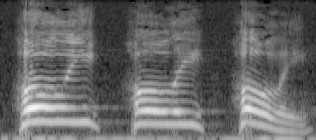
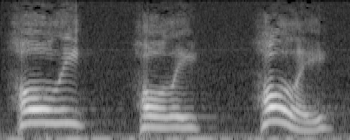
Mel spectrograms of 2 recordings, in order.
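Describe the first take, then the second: First: Loud ringing proclamation of holy; crying out. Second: Said in the usual way. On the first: Acted. Seraphim crying to one another, loud ringing cry. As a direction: call out Holy like an angel across the heavens. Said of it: "one cried to another". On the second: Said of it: "in the original text".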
